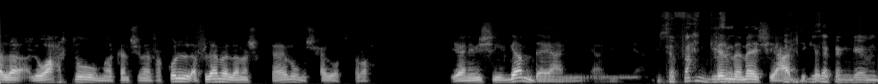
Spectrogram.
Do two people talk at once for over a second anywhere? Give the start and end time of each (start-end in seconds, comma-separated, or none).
6.6-8.2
